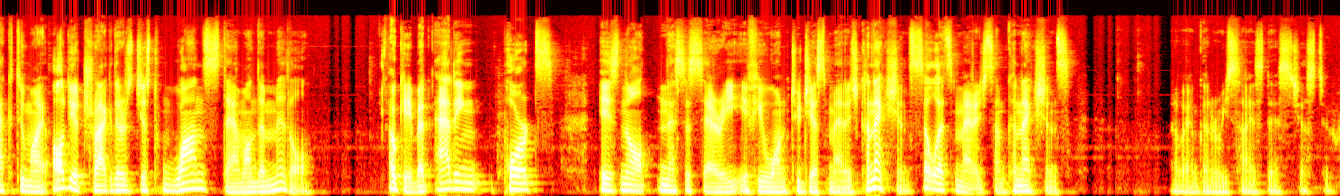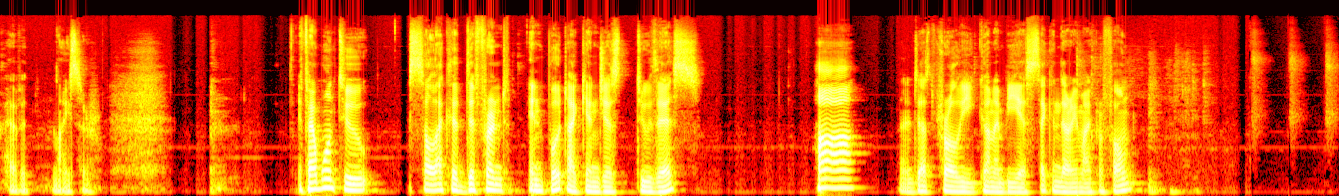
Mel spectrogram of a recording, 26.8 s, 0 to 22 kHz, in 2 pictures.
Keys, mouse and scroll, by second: 0.2 click, 0.3 middle click, 10.9 click, 11.6-13.2 drag, 18.3 click, 19.7 click, 23.3 click, 24.0 shift+space.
